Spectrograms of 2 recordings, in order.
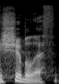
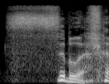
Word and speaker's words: Shibboleth: And if he answered no, they said, "Well, please say Shibboleth then." And if he said Sibboleth, I don't know, because he could not pronounce it correctly, they seized him and executed him at the fords of the Jordan.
